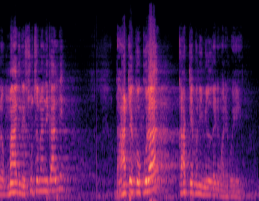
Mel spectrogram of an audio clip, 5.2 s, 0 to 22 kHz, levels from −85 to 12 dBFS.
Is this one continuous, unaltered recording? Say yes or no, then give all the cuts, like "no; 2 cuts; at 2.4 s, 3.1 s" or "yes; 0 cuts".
no; 1 cut; at 1.8 s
